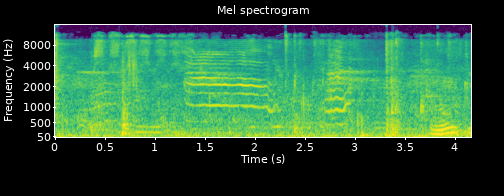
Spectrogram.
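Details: Street cat in Morocco, a tomcat trying to forcefully mate with a calico cat, gives one drawn-out harmonic meow that dips at its end, with a man calling to the cats and outdoor street noise around it.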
